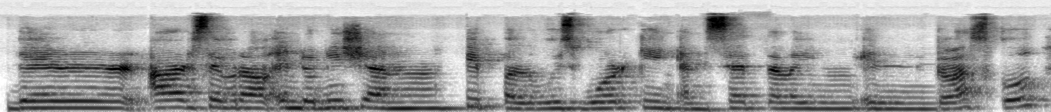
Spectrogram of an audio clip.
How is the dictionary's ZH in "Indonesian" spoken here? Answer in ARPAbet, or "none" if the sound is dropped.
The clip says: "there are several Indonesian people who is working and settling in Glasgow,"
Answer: S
